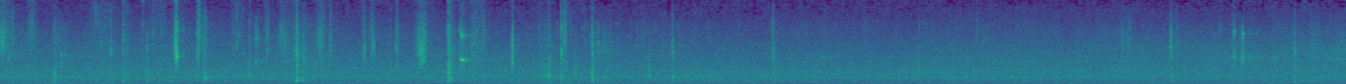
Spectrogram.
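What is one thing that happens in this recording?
Tennis balls are struck with rackets, in sharp pops outdoors.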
